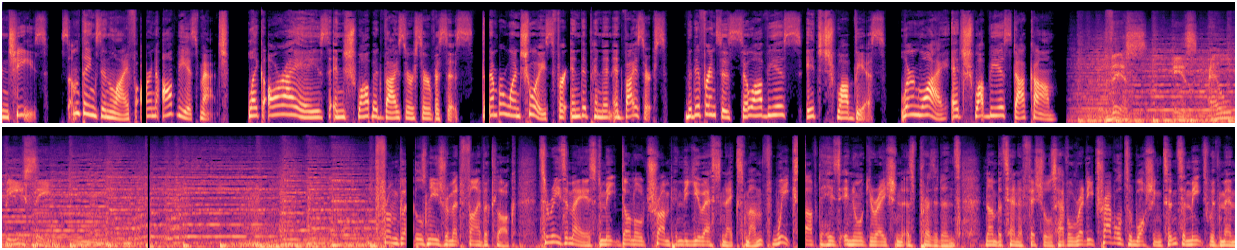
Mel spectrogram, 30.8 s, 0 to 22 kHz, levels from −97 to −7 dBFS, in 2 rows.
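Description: Digital broadcast dropout cuts the audio five times: at 1.74–1.81 s, 6.03–6.10 s, 17.23–17.27 s, 20.46–20.56 s and 25.36–25.46 s. Each time the receiver stopped getting usable frames and muted, fading out in about 3 ms and leaving holes of 64, 64, 32, 96 and 96 ms, which fits whole 32 ms frames being discarded. The sound resumes further along, and whatever was broadcast during each gap is gone.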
